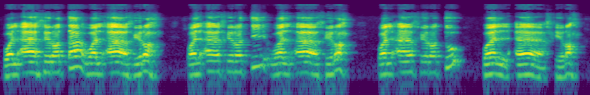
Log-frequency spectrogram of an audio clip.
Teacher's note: Kalau wal akhiratu, wal akhirah juga. Tak kisah ta marbutah ni, di baris apa sekalipun, kalau kita berhenti dekat situ, jadikan ta tu jadi huruf ha.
